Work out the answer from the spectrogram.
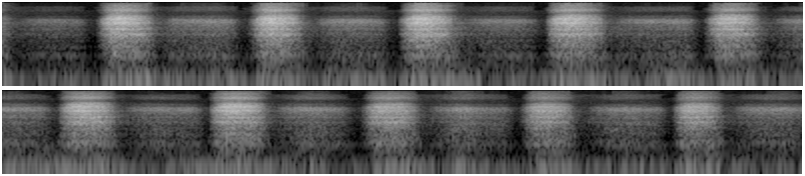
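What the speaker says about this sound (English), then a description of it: "breath of fire" Rapid, forceful kundalini yoga breath of fire, a steady series of about sixteen sharp rhythmic exhalations pumping from the navel, close and clear with no talking.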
